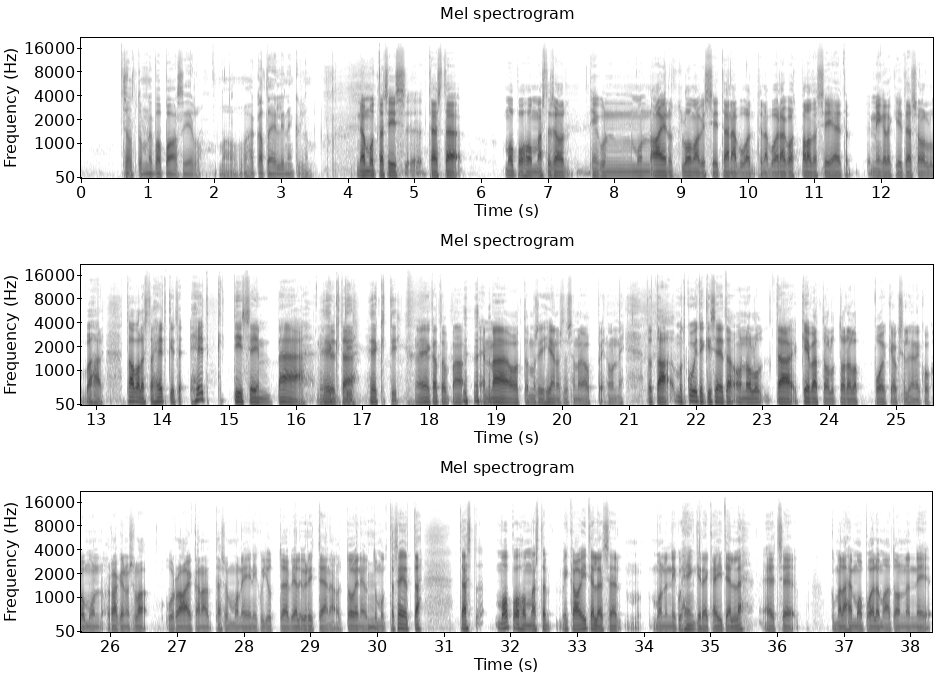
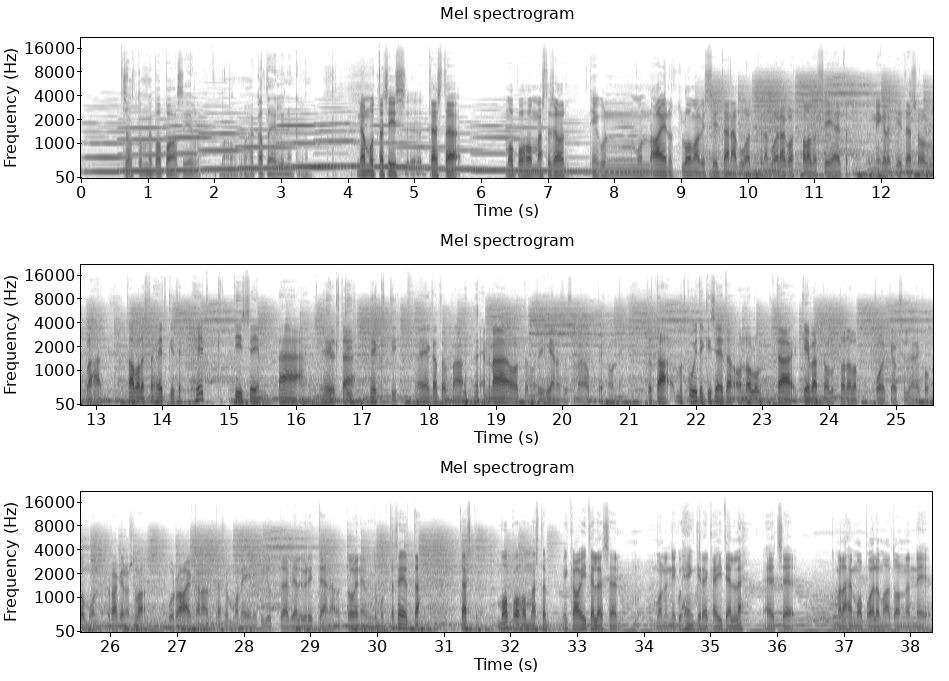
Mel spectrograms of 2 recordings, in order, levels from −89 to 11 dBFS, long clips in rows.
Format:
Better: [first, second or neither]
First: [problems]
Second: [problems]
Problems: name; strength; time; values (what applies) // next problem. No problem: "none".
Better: first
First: none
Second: background music; loud; throughout; 6 dB below the speech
